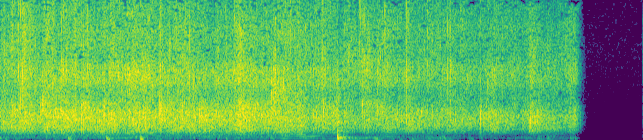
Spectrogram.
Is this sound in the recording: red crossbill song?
no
